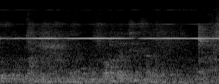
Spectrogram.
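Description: A steady, high-pitched electronic tone held without a break, over a faint room murmur.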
